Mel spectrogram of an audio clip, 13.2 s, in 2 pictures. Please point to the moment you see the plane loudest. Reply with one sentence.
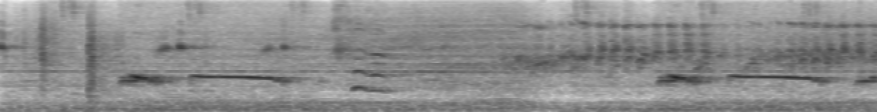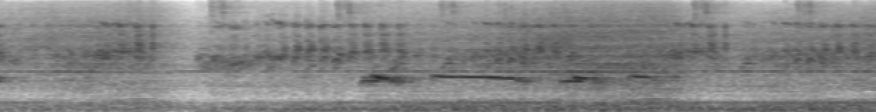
The loudest moment of the plane is at 11 seconds.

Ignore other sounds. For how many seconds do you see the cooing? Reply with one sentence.
The cooing can be heard for 6 seconds in total.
